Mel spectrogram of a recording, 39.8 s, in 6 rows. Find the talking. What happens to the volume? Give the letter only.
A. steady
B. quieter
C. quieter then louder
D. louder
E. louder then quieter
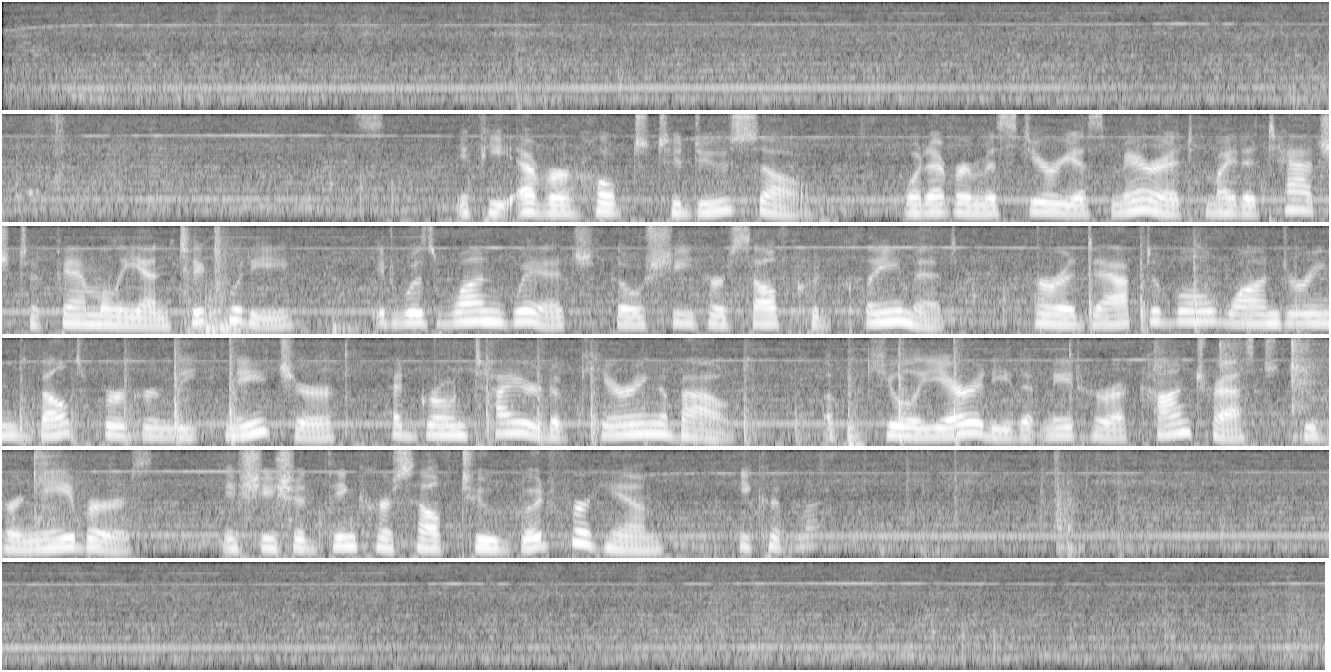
A.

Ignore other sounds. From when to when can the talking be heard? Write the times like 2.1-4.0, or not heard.
8.4-30.6.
